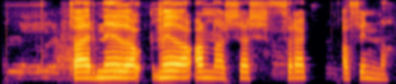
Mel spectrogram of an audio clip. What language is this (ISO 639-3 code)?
isl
